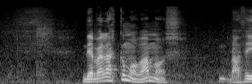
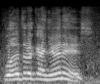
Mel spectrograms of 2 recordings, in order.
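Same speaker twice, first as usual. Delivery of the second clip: high, loud furious yell; raging gamer; 11 semitones higher, 8 dB louder, slower than usual. Real, not acted. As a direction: shout it out in disbelief. Raging at enemy cannons.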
